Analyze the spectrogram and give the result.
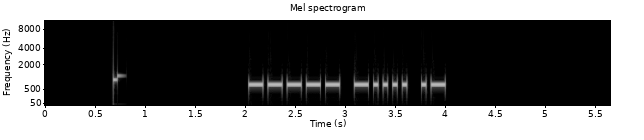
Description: Morse code, heard as a keyed tone, about 25 wpm, 700 Hz. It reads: 06A
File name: Three Letter-Number Combinations - 25wpm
